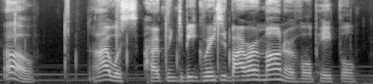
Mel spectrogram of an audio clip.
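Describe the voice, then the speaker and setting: A man's voice: a little high, lively intonation, moderate pace. A man playing a fussy, eccentric time-travelling inventor in a fan audio drama, with a flustered, theatrical manner. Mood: reluctant, grumbling. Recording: voice over loud music and effects.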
